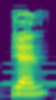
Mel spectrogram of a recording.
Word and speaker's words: 人: This character is the second tone, so it should be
